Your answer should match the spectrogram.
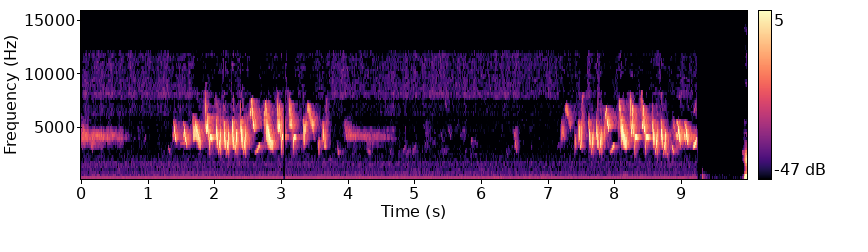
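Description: American goldfinch singing a territorial song: two bouts of rapid high notes, each about two seconds long, the first a little over a second in and the second about seven seconds in, with a few single notes between. A steady low hum runs beneath.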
